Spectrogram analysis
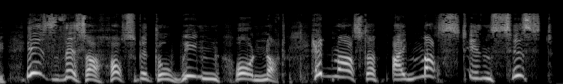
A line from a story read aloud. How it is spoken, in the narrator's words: said Madame Pomfrey hysterically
